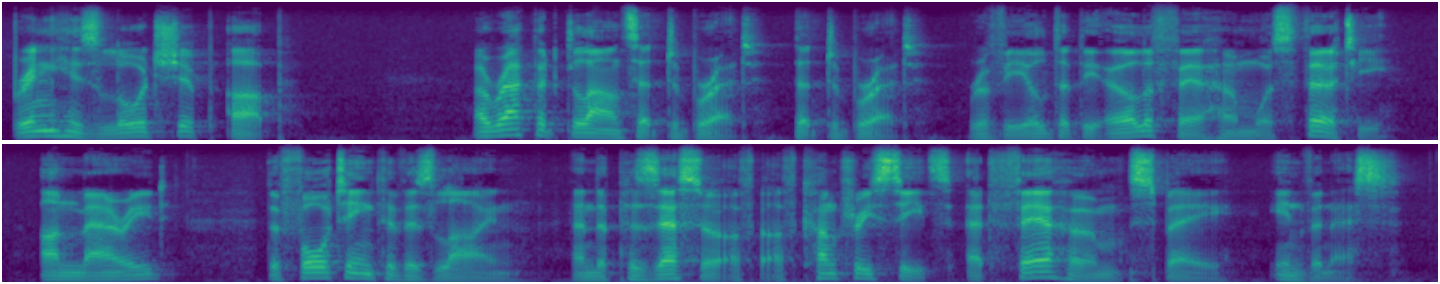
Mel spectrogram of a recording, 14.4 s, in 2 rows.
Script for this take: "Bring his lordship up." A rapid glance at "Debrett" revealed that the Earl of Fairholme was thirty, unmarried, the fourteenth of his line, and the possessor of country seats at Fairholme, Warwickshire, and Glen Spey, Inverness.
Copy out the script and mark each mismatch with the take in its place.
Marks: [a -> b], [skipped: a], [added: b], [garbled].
"Bring his lordship up." A rapid glance at "Debrett" [added: at Debrett] revealed that the Earl of Fairholme was thirty, unmarried, the fourteenth of his line, and the possessor of [added: of] country seats at Fairholme, [skipped: Warwickshire, and Glen] Spey, Inverness.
